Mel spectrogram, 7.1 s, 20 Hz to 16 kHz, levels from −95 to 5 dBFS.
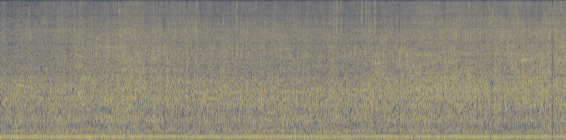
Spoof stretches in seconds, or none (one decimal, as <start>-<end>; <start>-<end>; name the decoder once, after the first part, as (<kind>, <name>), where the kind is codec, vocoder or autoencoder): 1.1-5.4 (vocoder, BigVGAN v2)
